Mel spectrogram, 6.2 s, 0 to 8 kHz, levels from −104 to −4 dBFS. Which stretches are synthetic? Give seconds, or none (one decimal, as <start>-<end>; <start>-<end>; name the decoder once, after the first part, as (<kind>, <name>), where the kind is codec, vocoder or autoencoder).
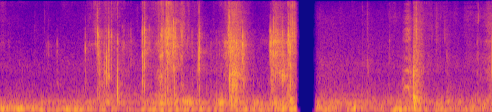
1.0-1.6 (vocoder, BigVGAN v2); 5.3-6.2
